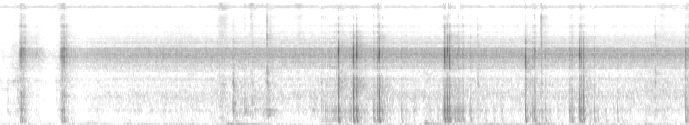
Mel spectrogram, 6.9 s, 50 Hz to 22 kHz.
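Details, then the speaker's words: General Electric 7-2930D portable AM/FM/TV-audio radio on batteries, AM test indoors: irregular sharp pops and crackles about once a second over a faint hiss. Owner attributes it to oxidation issues in the radio. "This radio does have some issues. Specifically oxidation issues."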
